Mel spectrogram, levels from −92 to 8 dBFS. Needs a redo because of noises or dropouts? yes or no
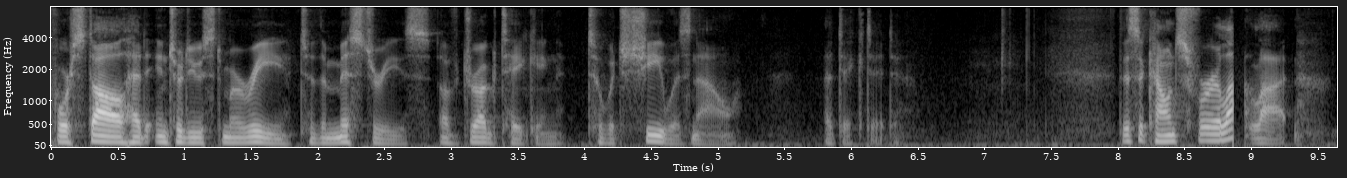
yes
